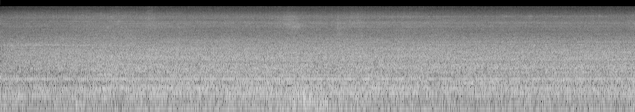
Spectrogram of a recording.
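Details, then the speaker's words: Homemade refrigerant recovery unit, pre-evacuated to avoid contaminating the gas, near the end of recovery with pressures almost at zero: steady, even compressor drone with a hissing airflow note and no knocks or surging. Running normally. "Les mostré el equipo funcionando, haciéndole vacío primero a la recuperadora para poder volver a meter ese gas en el circuito, para que no esté contaminado con algún otro gas que teníamos."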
